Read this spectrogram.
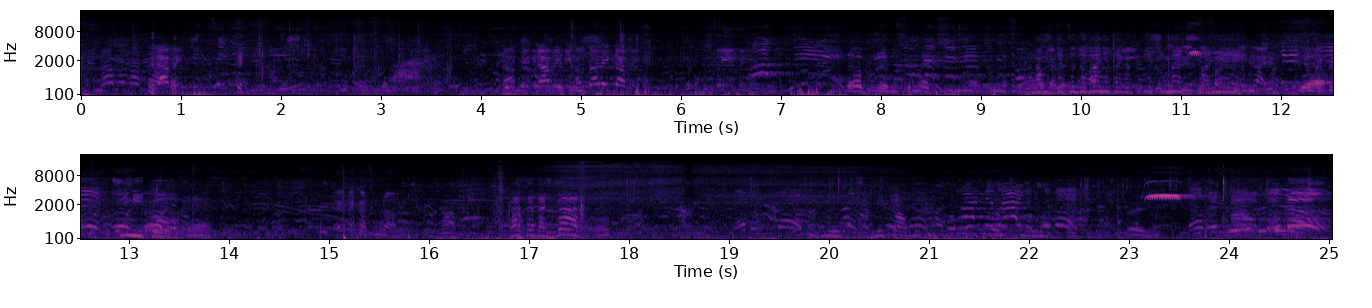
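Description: Young children shout and call out across an open field.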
